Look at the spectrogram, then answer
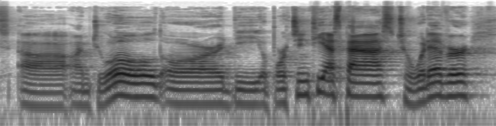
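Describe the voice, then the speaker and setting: With a French Canadian accent, a man speaks at a fairly low pitch with ordinary pitch variation. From Quebec. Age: 40s. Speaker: investor and blogger, conference speaker. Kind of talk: presentation. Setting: virtual conference.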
